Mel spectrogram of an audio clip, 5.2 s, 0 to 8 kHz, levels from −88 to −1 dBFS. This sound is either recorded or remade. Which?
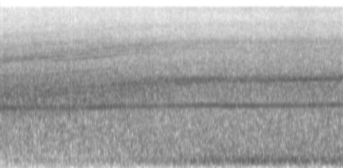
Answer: recorded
